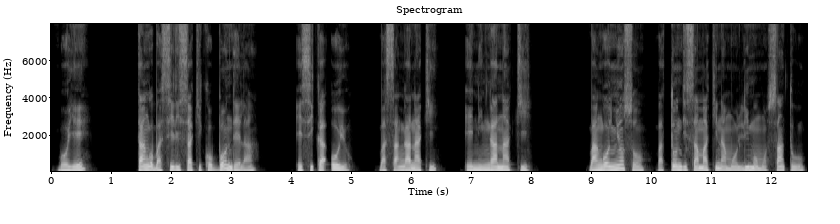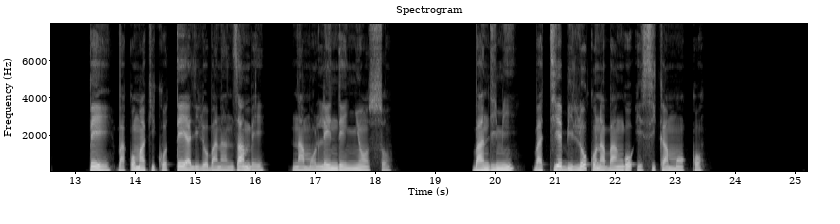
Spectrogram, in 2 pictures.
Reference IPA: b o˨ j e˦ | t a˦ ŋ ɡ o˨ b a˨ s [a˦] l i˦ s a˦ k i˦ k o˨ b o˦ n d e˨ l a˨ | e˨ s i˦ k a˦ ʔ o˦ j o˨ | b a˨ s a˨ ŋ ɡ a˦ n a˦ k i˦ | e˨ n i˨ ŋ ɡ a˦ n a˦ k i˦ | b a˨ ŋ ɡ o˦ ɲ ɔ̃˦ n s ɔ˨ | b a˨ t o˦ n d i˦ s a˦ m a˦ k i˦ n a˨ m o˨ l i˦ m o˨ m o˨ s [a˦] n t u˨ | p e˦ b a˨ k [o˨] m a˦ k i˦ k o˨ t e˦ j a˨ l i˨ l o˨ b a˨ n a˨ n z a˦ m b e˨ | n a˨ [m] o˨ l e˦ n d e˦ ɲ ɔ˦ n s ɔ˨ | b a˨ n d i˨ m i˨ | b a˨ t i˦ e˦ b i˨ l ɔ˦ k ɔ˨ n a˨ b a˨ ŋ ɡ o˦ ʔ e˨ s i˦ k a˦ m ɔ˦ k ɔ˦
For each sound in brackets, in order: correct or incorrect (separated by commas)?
incorrect, correct, incorrect, correct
